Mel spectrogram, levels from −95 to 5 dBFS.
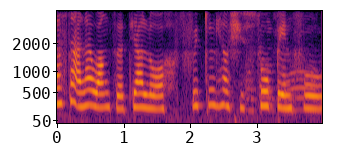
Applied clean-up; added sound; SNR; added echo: none; none; none; none.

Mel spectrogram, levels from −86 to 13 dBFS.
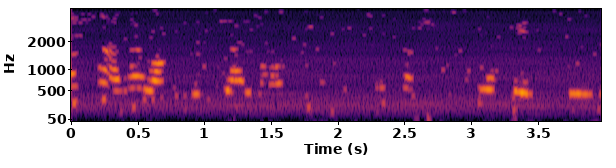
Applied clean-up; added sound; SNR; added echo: classical method spectral subtraction.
